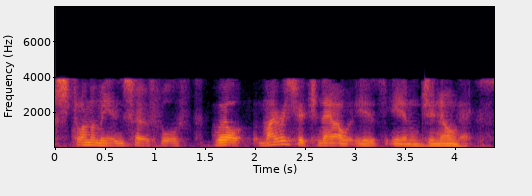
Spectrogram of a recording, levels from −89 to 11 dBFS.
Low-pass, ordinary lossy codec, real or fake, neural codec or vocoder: 7.2 kHz; AAC, 16 kbps; fake; codec, 16 kHz in and 24 kHz out, 0.6 kbps, FireRedTTS-2 codec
